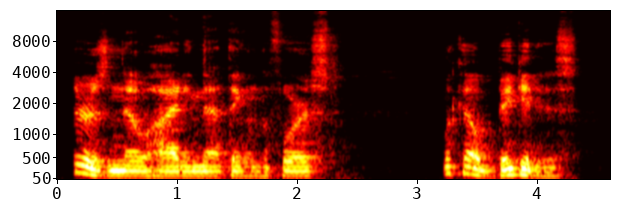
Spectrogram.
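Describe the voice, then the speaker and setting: A quiet man with a dark, mellow tone. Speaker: gaming youtuber. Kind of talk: gameplay commentary. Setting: home recording at night.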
